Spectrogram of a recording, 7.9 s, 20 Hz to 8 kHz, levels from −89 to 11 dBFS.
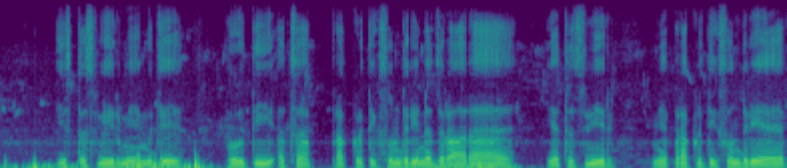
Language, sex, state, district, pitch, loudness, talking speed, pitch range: Hindi, male, Rajasthan, Bikaner, 130 Hz, -20 LUFS, 145 wpm, 125-135 Hz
